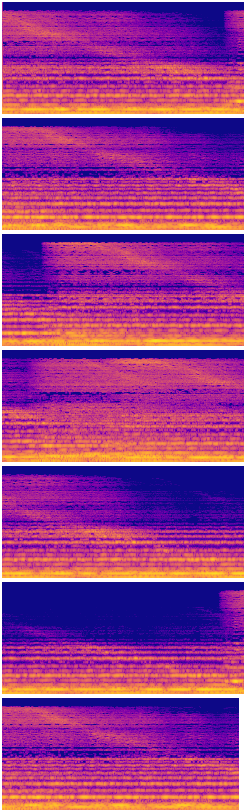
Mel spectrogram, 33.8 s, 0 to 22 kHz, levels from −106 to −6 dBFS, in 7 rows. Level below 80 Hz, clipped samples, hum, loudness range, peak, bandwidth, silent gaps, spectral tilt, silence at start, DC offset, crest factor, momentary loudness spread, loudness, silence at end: -30 dBFS; under 0.1%; none; 2 LU; -6 dBFS; 16 kHz; none; -7.5 dB/octave; 0 s; under 0.1%; 14 dB; 5 LU; -22 LUFS; 0 s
